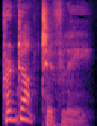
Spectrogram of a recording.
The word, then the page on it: productively: British English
